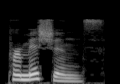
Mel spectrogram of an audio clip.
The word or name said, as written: permissions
